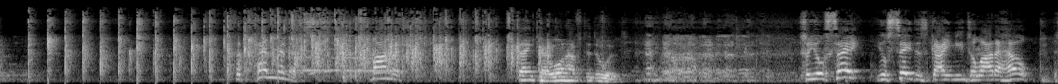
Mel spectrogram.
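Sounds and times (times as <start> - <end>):
one person clapping hands: 0.2 - 5.6
speech: 2.4 - 4.2, 5.2 - 10.5
laughter: 6.3 - 7.9.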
